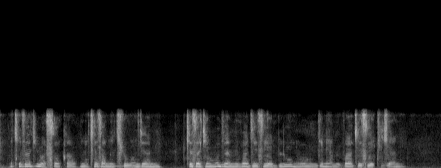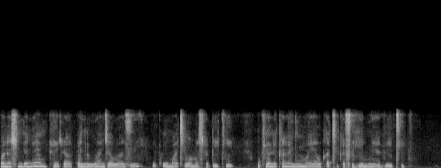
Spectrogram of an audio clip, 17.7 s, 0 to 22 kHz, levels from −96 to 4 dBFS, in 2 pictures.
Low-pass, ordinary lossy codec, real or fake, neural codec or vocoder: 7.2 kHz; Opus, 32 kbps; fake; codec, 44.1 kHz, 3.4 kbps, Pupu-Codec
